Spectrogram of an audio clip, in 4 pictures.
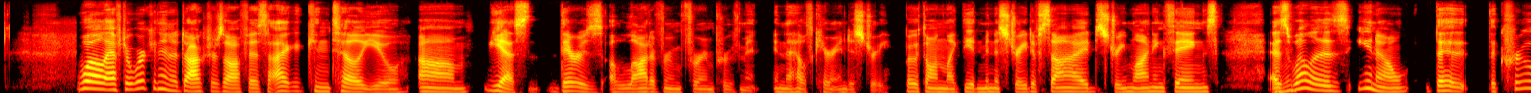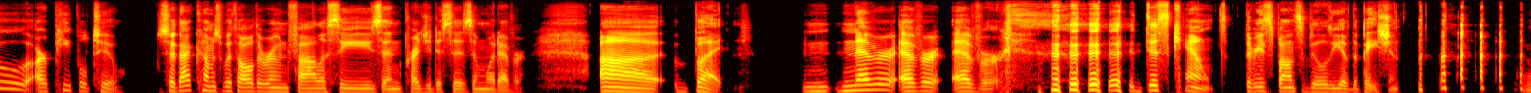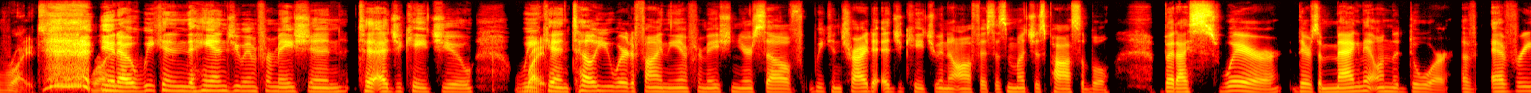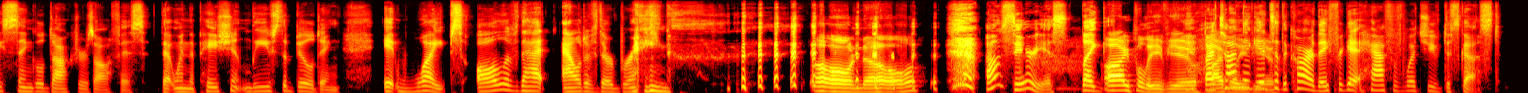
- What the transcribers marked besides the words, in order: laugh; laugh; tapping; laugh
- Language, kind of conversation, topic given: English, unstructured, How do you feel about how companies use your personal data?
